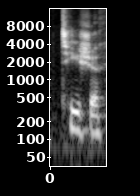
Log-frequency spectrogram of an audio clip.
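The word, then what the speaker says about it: Taoiseach: pronounce the Irish way and T shook as in the prime minister but even speaking English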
